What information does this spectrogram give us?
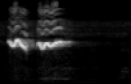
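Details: Two joined whistled notes from a silver-eared mesia, bright and high, the second slightly longer with a wavering, fading end.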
